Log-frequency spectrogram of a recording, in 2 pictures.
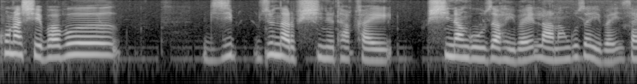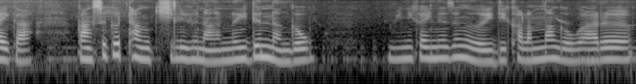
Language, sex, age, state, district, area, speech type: Bodo, female, 30-45, Assam, Baksa, rural, spontaneous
